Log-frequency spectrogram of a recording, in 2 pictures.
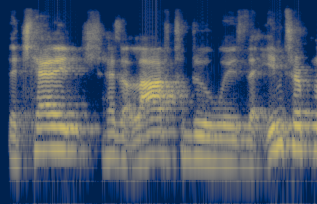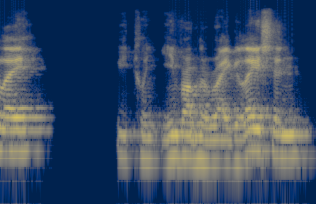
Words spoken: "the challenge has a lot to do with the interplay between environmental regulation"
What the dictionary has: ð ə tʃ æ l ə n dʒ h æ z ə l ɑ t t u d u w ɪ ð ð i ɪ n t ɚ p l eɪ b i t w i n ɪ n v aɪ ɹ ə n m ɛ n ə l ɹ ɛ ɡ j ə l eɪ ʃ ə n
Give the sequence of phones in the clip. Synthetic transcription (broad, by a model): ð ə tʃ æ l ə n dʒ h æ z ə l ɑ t t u d u w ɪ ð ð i ɪ n t ɚ p l eɪ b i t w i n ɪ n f ɹ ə m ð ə ɹ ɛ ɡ j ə l eɪ ʃ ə n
